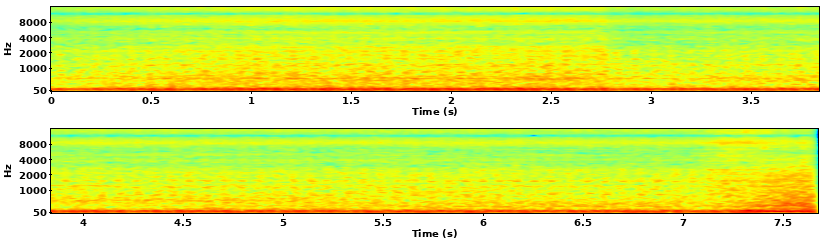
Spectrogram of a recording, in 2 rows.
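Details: 1983 Chevy Silverado V8, fuel pump first suspected and found leaking: deep, uneven knocking under a rough idle, not tied to valve rhythm, from a cracked flexplate.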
